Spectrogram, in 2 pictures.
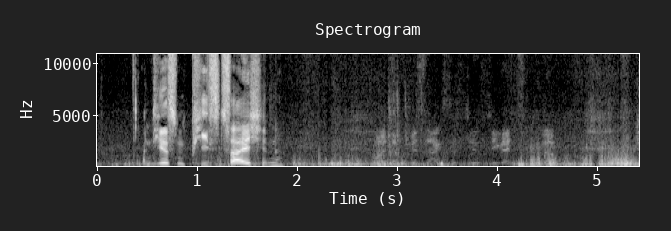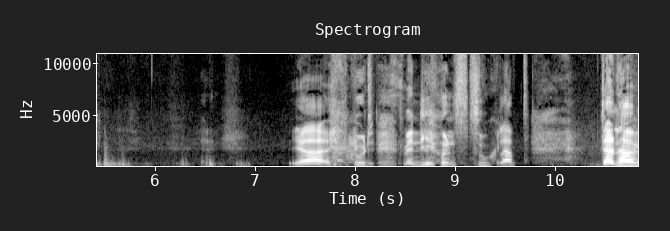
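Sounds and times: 
strong wind buffeting the microphone outdoors up high: 0.0 - 7.9
speech: 0.6 - 2.1, 7.4 - 10.8.

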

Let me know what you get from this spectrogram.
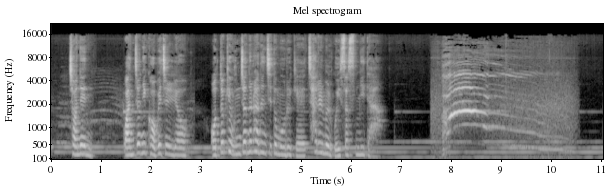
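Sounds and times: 
speech: 0.4 - 6.6
cat meowing in a long wailing cry: 7.7 - 10.6.

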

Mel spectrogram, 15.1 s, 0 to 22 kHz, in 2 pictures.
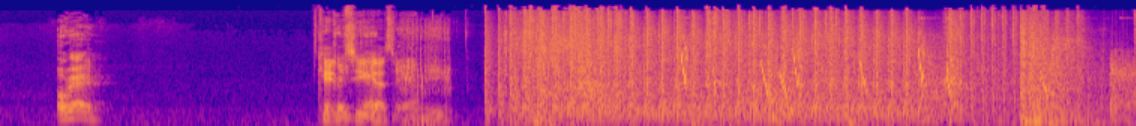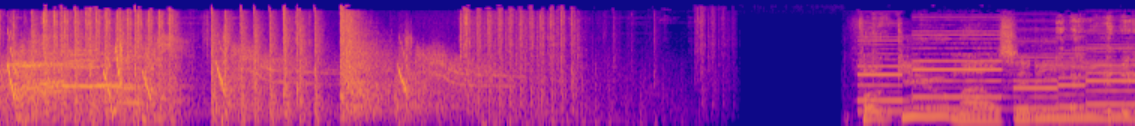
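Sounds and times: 
speech: 0.4 - 0.8, 2.1 - 3.2, 14.3 - 15.0
machine gun fire: 3.2 - 12.4.

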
